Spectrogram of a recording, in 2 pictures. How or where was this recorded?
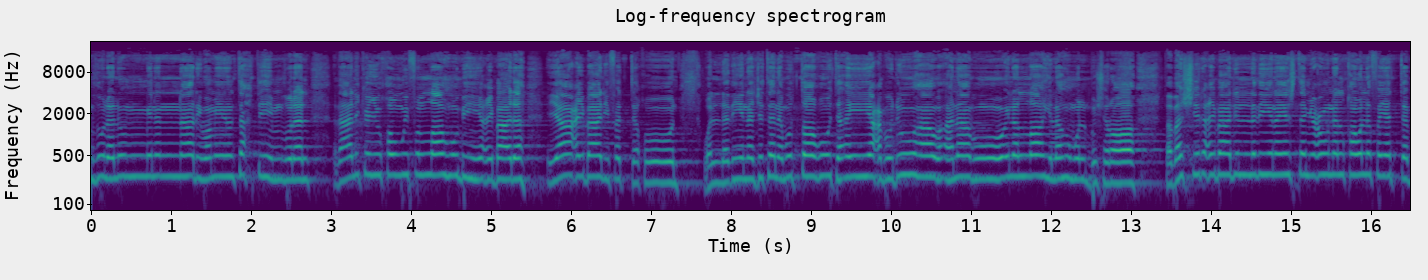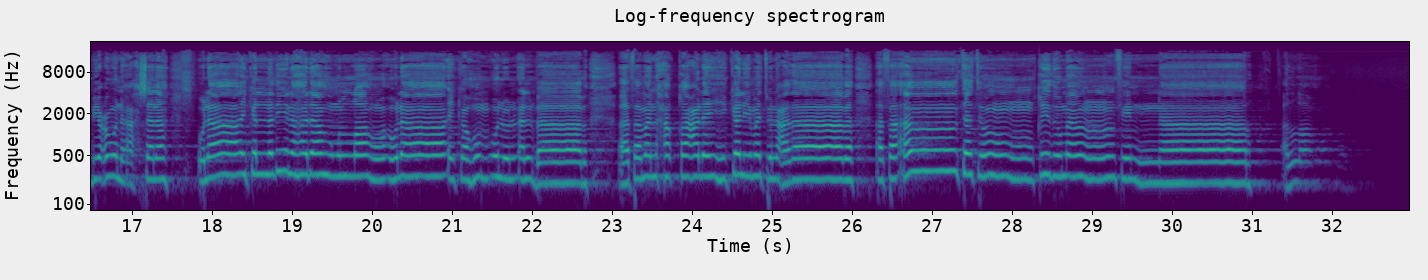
large echoing room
